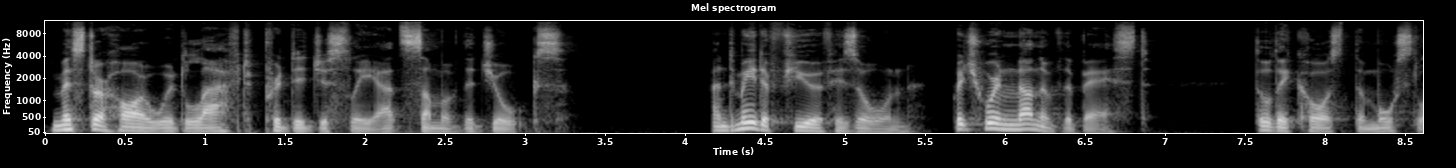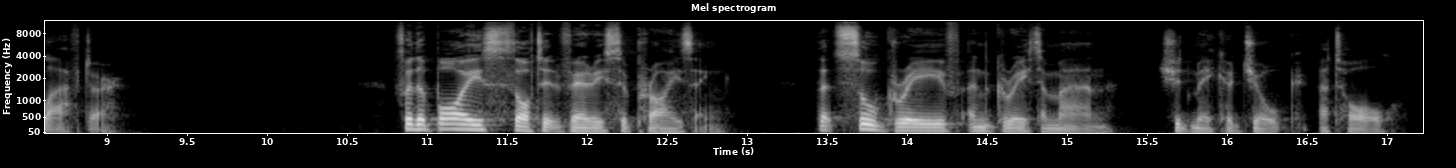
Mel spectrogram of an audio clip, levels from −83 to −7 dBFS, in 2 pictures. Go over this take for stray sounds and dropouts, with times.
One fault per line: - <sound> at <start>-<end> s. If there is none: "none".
none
